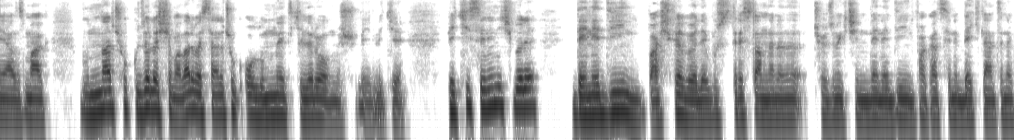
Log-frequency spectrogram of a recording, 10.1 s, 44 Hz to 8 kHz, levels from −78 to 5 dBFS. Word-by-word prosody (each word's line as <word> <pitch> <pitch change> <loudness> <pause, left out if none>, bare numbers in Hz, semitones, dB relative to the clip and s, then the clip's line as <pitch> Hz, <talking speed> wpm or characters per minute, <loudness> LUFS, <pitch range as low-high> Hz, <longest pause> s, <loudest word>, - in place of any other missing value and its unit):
yazmak, 100 0 0 0.3
bunlar 120 +4 +4
çok 140 0 -5
güzel 135 +3 +3
aşamalar 120 0 +2
ve 120 - +5
sende 115 -1 0
çok 125 +2 -4
olumlu 110 -1 +2
etkileri 105 -1 0
olmuş 90 -3 -2
belli - - -6
ki. - - -6 0.4
Peki, 125 +3 0
senin 145 +2 +3
hiç 155 0 -2
böyle 145 +1 +4 0.4
denediğin, 115 -1 +3
başka 95 +4 +1
böyle 95 0 +2
bu 100 - -5
stres 100 +2 -3
anlarını 100 -1 0
çözmek 100 -1 -4
için 95 0 -1
denediğin 95 0 0
fakat 95 0 -4
senin 100 -1 -2
beklentini 95 0 -3
105 Hz, 170 wpm, -21 LUFS, 95-120 Hz, 0.4 s, ve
